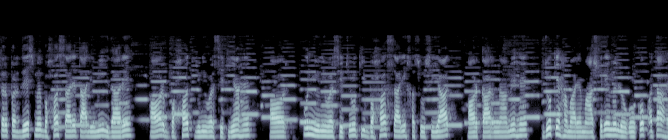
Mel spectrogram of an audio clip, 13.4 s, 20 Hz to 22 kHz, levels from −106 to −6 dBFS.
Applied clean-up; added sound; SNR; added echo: classical method Wiener filter.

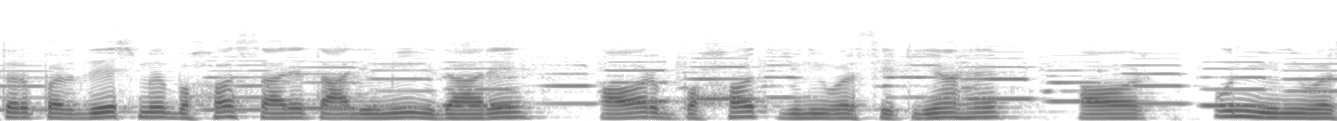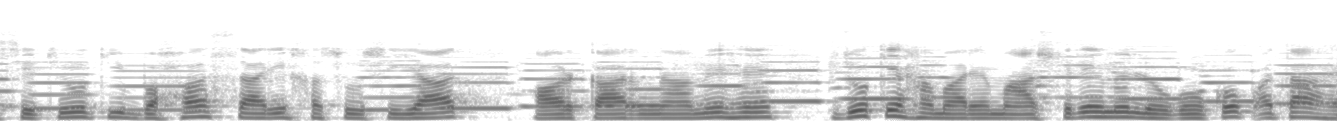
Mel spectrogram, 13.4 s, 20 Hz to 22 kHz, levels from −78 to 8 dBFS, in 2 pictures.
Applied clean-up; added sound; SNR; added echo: none; Wind instrument, woodwind instrument; 11 dB; none.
